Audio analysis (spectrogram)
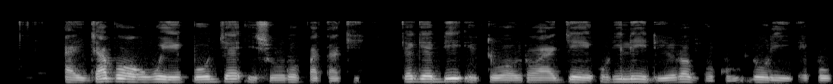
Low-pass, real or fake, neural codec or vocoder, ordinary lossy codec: none; real; none; none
